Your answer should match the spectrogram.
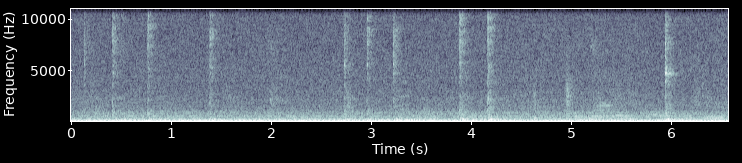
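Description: Light, irregular clicks of a pen stylus tapping on a digital writing surface during handwriting, about a dozen in all, over a steady low electrical hum.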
